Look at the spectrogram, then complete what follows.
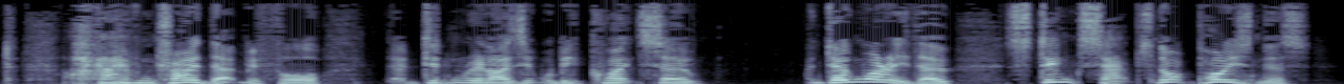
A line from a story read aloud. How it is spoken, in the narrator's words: he added nervously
